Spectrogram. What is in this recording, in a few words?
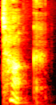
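"tuck", British English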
